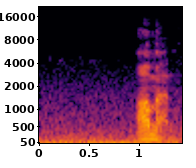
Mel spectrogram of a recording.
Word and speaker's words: Aman: a young man named niels ahman that's how you say it not a man yeah neil zaman niels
